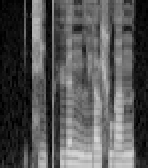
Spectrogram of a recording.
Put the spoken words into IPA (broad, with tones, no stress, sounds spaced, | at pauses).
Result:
t͡ɕ i˨˩ pʰ ɥ ɛ˥˩ n l j ä˧˥ ʂ w a˥ n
